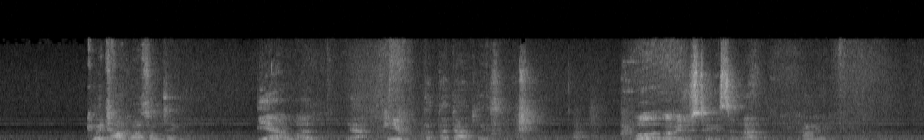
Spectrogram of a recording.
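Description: A second young man answers calmly close by.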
